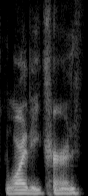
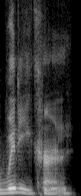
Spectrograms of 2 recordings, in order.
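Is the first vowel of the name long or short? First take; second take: long; short. First: The first vowel is a long 'eye' sound. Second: The first vowel is a short 'i' sound. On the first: "The first way ... Hard eye" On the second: "the second way ... soft eye"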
